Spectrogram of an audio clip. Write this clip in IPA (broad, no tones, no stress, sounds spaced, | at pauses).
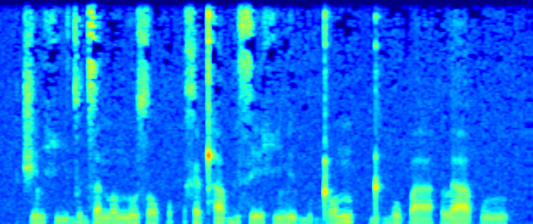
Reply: t͡ʃ e l h i d ʊ d͡z a n ɔ n o s ɔ p | x a ʈʰ a b i s e h i l ɪ b ɪ b ɖ ɔ n | ɖ ʊ b o p a | l a p ʊ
